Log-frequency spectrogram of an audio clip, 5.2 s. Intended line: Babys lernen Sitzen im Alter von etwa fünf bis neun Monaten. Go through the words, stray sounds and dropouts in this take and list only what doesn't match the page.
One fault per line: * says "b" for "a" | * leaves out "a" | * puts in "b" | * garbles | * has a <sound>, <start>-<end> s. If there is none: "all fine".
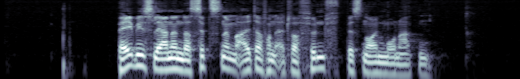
* has a laugh, 0.6-0.9 s
* puts in "das"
